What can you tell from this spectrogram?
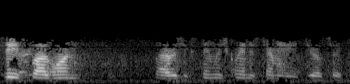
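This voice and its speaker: A man's voice: a little high, flat delivery, fast talker. A man working as a fire dispatcher, giving clipped, procedural firefighter radio dispatches. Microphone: two-way radio. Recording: tinny distant radio channel with static.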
